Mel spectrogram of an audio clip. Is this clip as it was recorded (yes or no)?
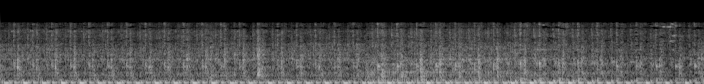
yes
